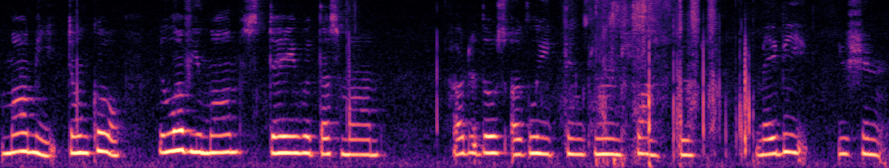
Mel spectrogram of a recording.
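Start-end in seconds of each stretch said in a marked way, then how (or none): 0.0-3.8 pleading shout. Acted. Tadpoles begging mom.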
